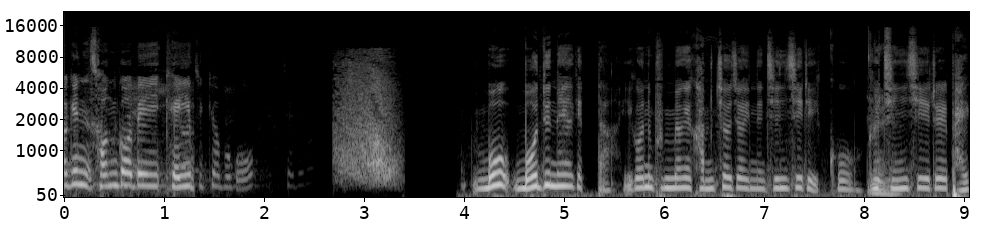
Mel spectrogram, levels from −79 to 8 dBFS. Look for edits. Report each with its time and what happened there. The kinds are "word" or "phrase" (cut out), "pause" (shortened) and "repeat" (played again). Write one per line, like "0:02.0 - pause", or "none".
0:01.3 - phrase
